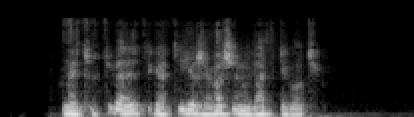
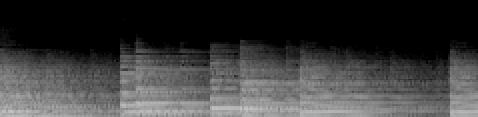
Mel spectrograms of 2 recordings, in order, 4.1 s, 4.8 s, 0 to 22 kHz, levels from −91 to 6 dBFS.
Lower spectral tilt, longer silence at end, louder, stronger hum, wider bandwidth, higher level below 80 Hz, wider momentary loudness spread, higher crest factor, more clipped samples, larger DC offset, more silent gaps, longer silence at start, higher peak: second, -9.5 dB/octave vs -11.5 dB/octave; first, 1 s vs 0 s; first, -16 LUFS vs -25 LUFS; neither; first, 5.2 kHz vs 4.4 kHz; second, -48 dBFS vs -34 dBFS; second, 8 LU vs 14 LU; about the same, 14 dB vs 16 dB; neither; neither; neither; first, 0.65 s vs 0 s; first, -2 dBFS vs -8 dBFS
